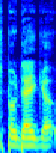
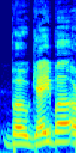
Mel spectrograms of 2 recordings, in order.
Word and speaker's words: bodega: Well, I know it's bodega, but bogeba or whatever she said. But she pronounced it wrong.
